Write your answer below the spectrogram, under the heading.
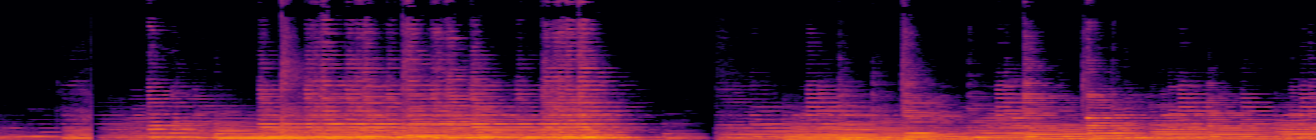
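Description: Flamenco guitar played solo, with strummed chords and plucked runs. The playing breaks off about seven seconds in and starts again at once.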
